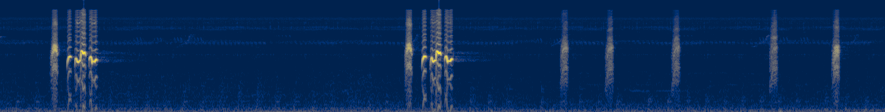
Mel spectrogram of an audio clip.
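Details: Sooty-headed bulbul singing actively, used to call wild birds and train decoys: two bursts of a quick liquid warble about three and a half seconds apart, then a string of thin high chips; quiet surroundings.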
